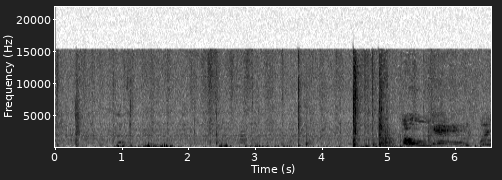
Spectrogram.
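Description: Indistinct voices with a few short knocks, the loudest a sharp knock about four and a half seconds in, followed by a higher voice calling out with a rising and falling pitch.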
